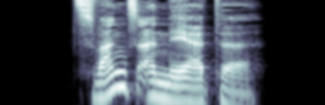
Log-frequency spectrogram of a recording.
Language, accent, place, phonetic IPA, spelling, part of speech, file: German, Germany, Berlin, [ˈt͡svaŋsʔɛɐ̯ˌnɛːɐ̯tə], zwangsernährte, adjective / verb, De-zwangsernährte.ogg
- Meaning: inflection of zwangsernähren: 1. first/third-person singular preterite 2. first/third-person singular subjunctive II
